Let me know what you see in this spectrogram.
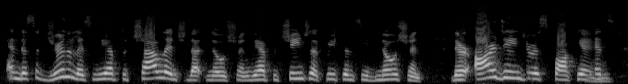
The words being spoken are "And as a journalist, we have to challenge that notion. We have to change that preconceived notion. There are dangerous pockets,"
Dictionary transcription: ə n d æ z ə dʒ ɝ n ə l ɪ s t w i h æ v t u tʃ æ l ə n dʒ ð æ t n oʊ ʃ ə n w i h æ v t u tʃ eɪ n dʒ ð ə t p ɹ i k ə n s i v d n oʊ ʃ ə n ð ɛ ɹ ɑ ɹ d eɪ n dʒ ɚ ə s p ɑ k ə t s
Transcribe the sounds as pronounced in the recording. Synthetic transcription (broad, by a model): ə n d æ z ə dʒ ɝ n ə l ɪ s t w i h æ v t u tʃ æ l ə n dʒ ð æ t n oʊ ʃ ə n w i h æ v t u tʃ eɪ n dʒ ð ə t f ɹ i k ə n s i d n oʊ ʃ ə n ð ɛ ɹ ɑ ɹ d eɪ n dʒ ɚ ə s p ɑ k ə t s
